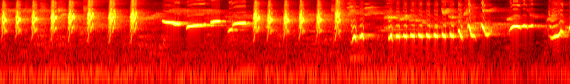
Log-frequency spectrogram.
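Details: White-rumped shama in a singing contest, many-voiced: bursts of sharp clicking notes, then sliding whistles, a rapid rattled trill and rising whistled phrases in varied succession.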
